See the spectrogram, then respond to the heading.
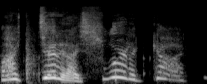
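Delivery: loud yell, pitched way up, shrill. Reporting a success while assembling a figure with another speaker: yelling. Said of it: "I'm yelling".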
